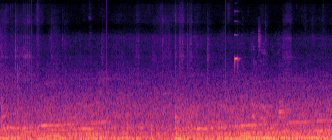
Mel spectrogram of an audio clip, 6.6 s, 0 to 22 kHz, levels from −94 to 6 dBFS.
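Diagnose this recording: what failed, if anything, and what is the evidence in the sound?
Driver or buffer: 10 ms blocks of digital silence at 0.63 s and 2.13 s, likely where the output buffer went unfilled. They appear as flat near-silent runs, spectrogram gaps.

Playback: a CD skip at 4.50 s. The laser jumped tracks, giving a tick and a brief mute before the sound resumes elsewhere. On the spectrogram it is a vertical line and a discontinuity.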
